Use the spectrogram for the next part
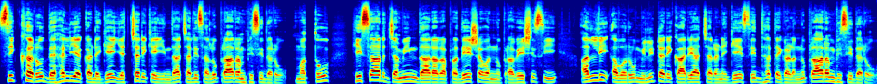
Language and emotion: Kannada, neutral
